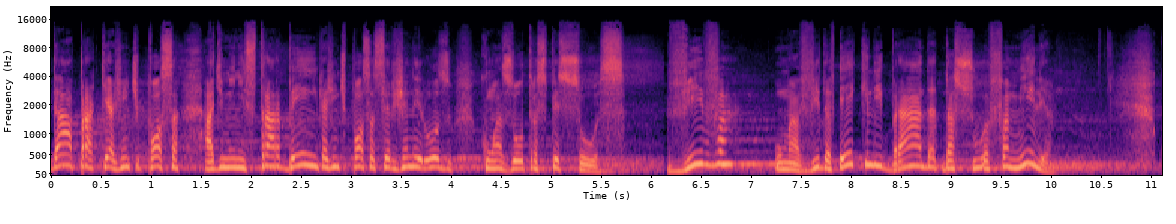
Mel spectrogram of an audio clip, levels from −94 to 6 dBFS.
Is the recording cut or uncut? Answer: cut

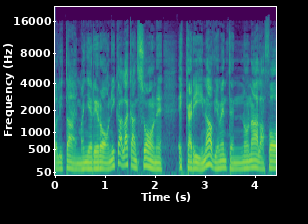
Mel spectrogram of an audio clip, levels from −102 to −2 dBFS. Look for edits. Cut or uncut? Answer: cut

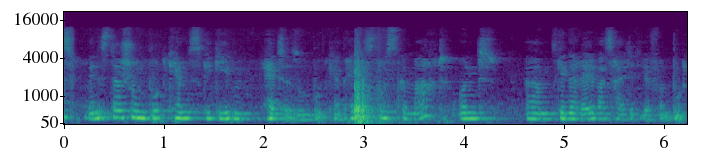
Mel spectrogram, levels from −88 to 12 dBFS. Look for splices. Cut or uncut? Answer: uncut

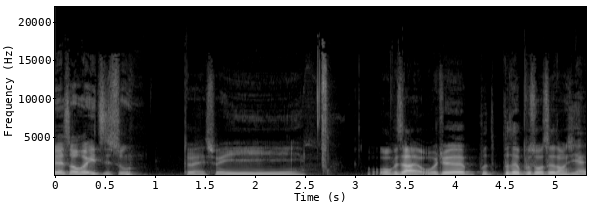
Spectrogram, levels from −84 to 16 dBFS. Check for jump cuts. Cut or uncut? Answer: uncut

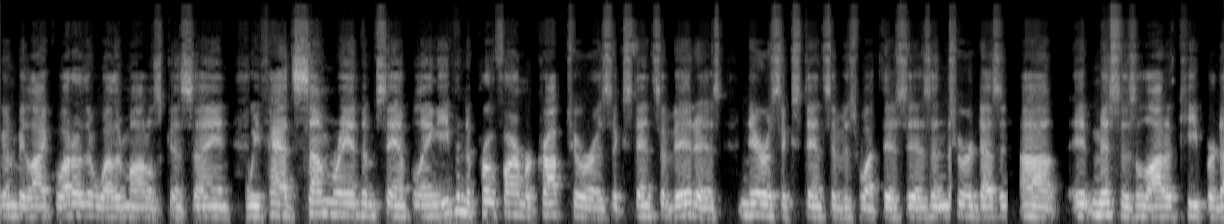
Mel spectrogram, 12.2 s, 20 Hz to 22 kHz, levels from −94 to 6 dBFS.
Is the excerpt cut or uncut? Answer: cut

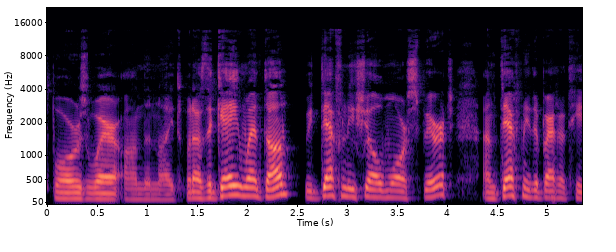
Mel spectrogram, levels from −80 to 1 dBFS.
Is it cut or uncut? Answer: cut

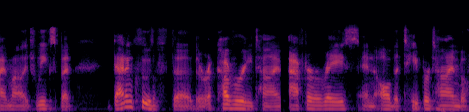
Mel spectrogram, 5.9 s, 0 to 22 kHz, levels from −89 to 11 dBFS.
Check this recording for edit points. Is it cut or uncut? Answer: cut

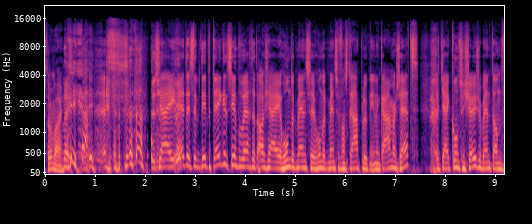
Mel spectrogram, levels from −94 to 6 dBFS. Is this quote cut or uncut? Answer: cut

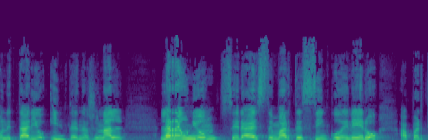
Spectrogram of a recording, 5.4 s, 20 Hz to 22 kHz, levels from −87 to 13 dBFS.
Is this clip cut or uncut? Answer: uncut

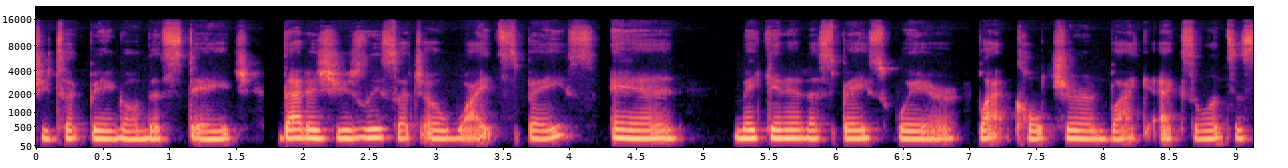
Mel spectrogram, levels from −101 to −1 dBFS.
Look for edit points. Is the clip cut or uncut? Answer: cut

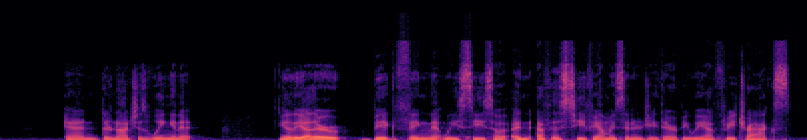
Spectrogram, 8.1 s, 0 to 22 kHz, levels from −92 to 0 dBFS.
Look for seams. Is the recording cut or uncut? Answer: uncut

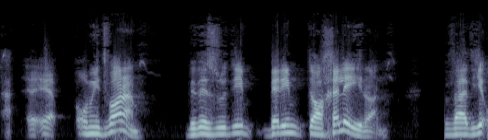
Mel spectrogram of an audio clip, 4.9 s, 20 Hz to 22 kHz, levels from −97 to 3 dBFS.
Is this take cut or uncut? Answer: uncut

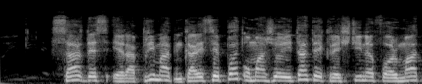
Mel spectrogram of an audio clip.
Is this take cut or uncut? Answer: cut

